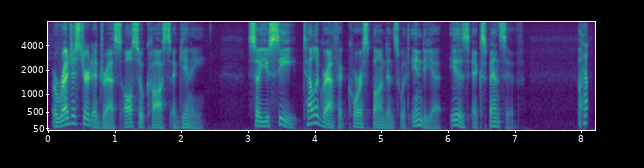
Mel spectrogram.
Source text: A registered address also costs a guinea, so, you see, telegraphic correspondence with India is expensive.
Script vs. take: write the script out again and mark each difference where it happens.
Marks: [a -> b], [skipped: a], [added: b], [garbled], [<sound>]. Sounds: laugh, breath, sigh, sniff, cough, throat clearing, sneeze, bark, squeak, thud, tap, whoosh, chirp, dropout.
A registered address also costs a guinea, so, you see, telegraphic correspondence with India is expensive. [laugh]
